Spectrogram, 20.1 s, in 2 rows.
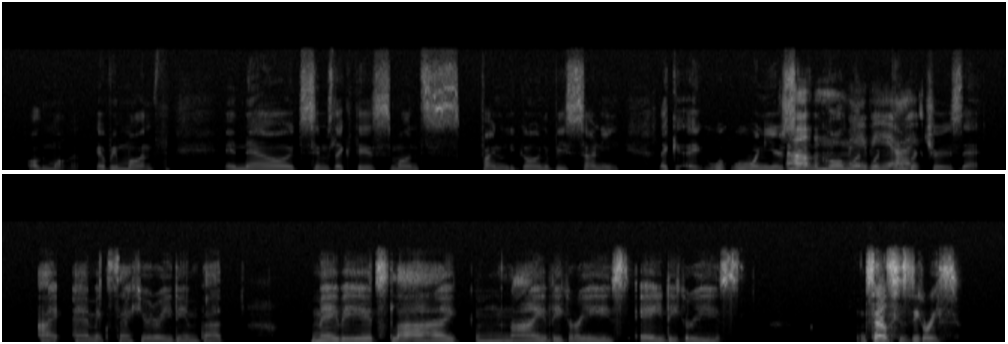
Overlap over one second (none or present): present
